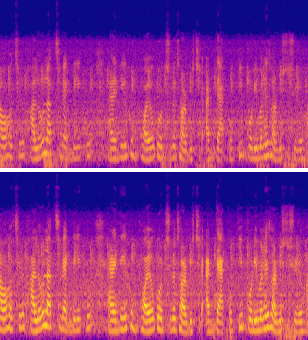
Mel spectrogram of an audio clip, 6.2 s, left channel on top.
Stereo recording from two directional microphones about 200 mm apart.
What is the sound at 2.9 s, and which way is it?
Speech, 25° right (ahead or behind).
